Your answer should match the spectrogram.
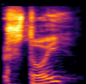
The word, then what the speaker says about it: Støy: Но «штой», а читается изначально как «штой», перевели просто «стой». Просто «стой».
